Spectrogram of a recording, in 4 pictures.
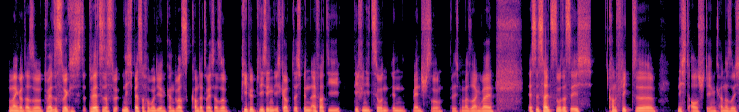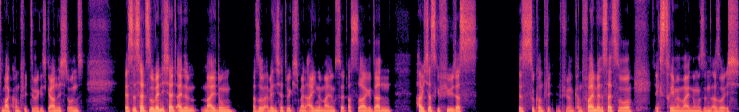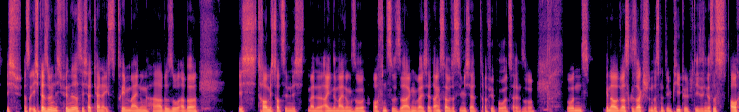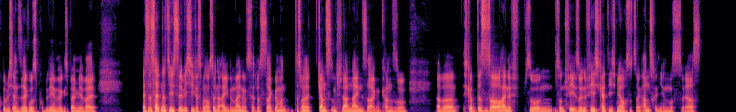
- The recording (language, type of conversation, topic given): German, advice, Wie kann ich bei Partys und Feiertagen weniger erschöpft sein?
- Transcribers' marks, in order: in English: "People Pleasing"; "Meinung" said as "Maldung"; in English: "People Pleasing"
